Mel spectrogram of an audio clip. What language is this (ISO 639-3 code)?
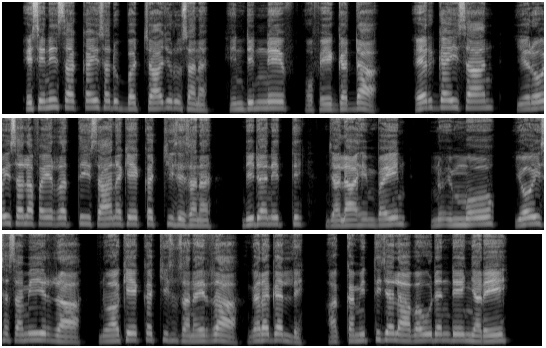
orm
